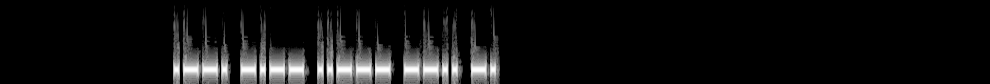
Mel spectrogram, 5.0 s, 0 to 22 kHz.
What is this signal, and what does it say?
Morse code, heard as a keyed tone, about 46 wpm, 700 Hz. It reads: PY2ZN
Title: DXCC-100 Call Signs - 5 Characters - Repeated 3x - 50wpm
